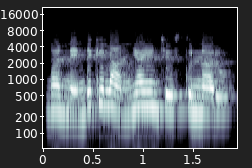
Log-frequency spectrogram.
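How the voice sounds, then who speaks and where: A woman's voice: a little high, steady tone, fast, dull audio, lightly acted. A woman reading as a tearful, pleading young wife. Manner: pleading and broken.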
